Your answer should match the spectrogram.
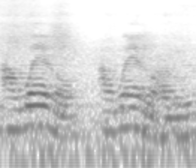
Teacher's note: frequently you actually just say a W, abuelo, like that, okay, and you don't even do the B, but you get every vowel in there, but maybe not every consonant.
